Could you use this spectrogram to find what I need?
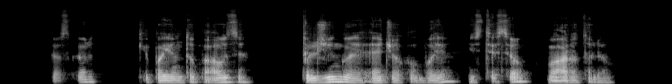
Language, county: Lithuanian, Kaunas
